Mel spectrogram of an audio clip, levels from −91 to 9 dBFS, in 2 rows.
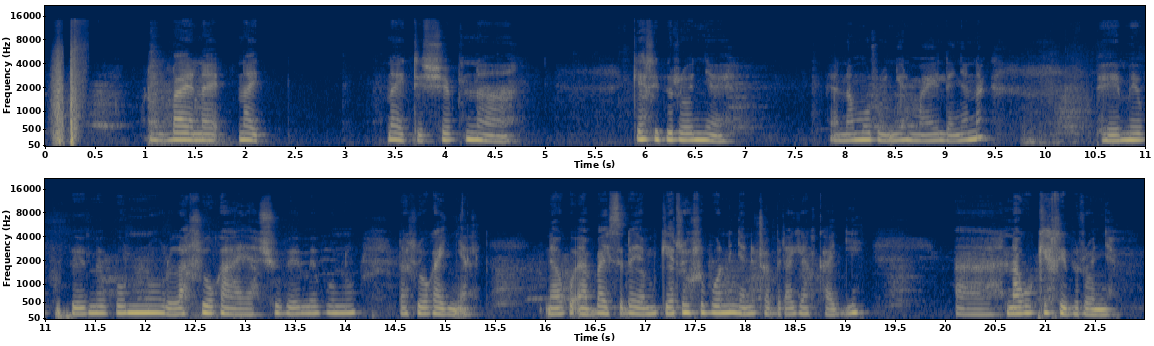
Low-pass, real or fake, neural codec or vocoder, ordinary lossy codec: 14.4 kHz; real; none; none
